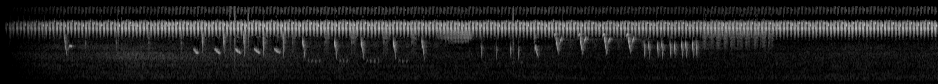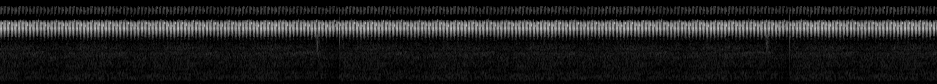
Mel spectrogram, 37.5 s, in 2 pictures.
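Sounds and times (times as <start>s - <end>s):
Viitasirkkalintu bird calling: 0.8s - 14.4s.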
